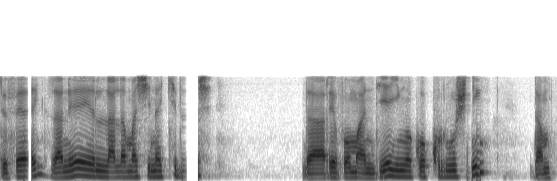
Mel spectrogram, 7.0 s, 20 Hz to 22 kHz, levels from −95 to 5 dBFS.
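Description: Packet loss with pitch repetition, three times: at 0.30–0.40 s and 2.28–2.48 s, 100 ms and 200 ms of audio were lost and the receiver looped the last pitch period, giving a held, buzzy tone that fades out. At 5.84–6.00 s, 100 ms went missing in scattered bursts (longest 60 ms), heard as brief stuttering buzzes over the band-limited G.711 telephone sound.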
